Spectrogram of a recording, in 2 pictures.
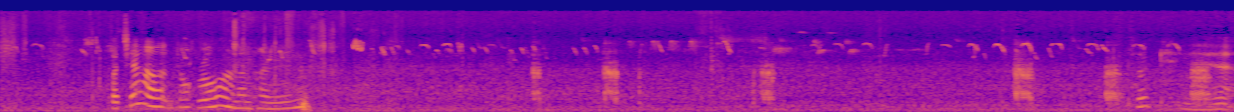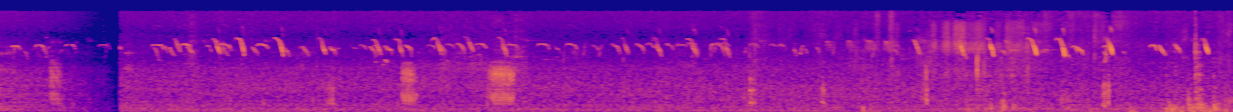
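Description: Chicks peep rapidly in high, shrill chirps.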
